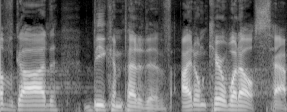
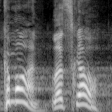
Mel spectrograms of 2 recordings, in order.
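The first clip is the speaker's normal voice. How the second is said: much higher teasing goad; mock taunting wife; 11 semitones higher, 5 dB louder than usual. Husband imitating wife pushing him to fight, high teasing goad. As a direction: egg him on playfully. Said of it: "She's like".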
